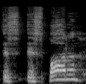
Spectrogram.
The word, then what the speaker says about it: Espada: Espada.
